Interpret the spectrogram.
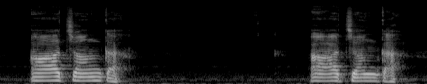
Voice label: "avcvnkv", muscogee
